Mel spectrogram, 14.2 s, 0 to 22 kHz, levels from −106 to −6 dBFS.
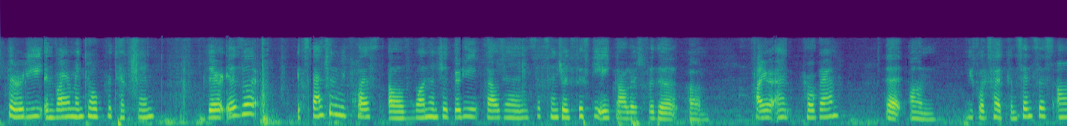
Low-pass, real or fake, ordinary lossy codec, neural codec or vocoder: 7.2 kHz; fake; AAC, 32 kbps; codec, 32 kHz, 1.9 kbps, SNAC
